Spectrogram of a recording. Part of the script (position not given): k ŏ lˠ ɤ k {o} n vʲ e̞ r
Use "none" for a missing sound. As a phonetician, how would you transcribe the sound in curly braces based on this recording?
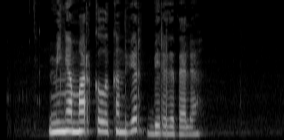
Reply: o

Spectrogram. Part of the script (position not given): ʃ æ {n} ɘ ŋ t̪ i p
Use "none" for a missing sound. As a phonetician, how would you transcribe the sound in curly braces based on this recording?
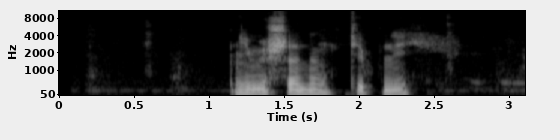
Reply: n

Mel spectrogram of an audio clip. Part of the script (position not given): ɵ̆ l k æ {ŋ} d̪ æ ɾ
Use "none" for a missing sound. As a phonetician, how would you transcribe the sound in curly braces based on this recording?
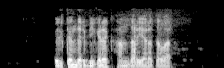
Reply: n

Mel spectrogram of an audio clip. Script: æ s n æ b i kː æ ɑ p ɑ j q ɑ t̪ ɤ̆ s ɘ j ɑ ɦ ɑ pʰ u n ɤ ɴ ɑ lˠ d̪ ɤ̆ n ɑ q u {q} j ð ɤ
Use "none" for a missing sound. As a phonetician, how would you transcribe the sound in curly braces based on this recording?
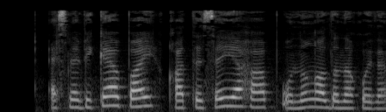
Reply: none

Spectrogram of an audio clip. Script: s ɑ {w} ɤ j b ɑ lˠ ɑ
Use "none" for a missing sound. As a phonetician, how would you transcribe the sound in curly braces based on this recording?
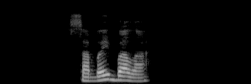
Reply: b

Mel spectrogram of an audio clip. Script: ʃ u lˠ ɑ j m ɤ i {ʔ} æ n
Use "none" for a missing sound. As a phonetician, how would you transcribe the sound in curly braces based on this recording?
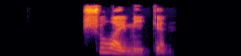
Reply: k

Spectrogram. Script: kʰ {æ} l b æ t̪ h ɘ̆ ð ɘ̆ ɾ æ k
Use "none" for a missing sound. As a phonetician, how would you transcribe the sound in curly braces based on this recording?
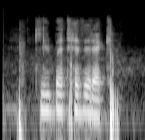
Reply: i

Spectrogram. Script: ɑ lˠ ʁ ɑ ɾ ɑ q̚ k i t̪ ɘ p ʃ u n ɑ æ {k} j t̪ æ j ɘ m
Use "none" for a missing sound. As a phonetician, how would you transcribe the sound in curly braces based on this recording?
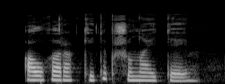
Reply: none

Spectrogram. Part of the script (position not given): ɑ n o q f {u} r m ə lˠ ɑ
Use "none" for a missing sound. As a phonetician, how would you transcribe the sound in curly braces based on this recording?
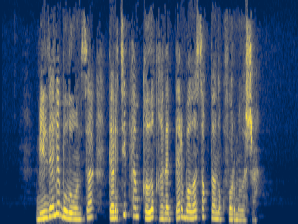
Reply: o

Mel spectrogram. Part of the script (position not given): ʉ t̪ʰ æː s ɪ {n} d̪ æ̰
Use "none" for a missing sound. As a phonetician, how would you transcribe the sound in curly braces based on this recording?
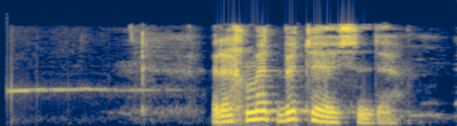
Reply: n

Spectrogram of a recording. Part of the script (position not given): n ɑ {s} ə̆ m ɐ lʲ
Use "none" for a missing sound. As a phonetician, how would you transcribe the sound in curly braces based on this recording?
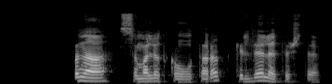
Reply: s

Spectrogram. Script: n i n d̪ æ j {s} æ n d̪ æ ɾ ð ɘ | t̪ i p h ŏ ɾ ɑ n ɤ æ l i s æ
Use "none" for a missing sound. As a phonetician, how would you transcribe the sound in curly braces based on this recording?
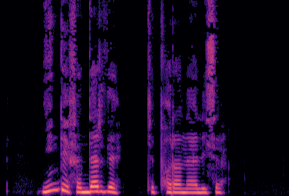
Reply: f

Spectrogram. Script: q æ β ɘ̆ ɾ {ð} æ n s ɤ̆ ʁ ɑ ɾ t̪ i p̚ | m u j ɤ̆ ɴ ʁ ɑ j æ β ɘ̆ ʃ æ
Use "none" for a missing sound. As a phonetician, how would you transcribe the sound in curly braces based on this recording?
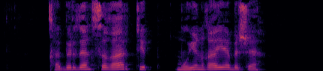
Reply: ð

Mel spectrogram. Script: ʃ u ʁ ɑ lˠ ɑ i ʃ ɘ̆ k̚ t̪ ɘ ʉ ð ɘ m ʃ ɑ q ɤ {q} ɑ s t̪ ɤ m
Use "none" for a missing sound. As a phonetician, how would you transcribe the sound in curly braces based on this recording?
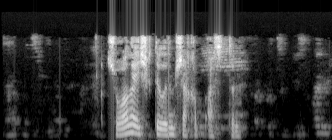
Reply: p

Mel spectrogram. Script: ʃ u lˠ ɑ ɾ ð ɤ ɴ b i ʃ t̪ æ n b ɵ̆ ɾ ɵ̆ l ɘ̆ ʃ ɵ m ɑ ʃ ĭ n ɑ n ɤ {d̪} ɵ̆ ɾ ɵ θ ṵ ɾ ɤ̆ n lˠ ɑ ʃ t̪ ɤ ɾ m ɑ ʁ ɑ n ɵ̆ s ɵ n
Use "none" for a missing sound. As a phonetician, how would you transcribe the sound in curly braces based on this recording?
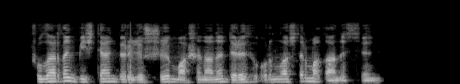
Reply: d̪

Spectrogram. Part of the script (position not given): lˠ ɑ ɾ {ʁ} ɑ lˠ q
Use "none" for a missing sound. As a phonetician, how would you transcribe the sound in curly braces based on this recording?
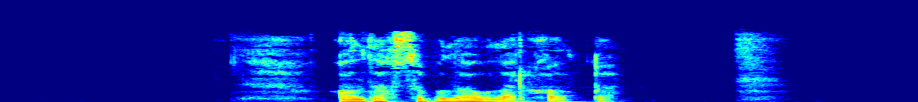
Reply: χ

